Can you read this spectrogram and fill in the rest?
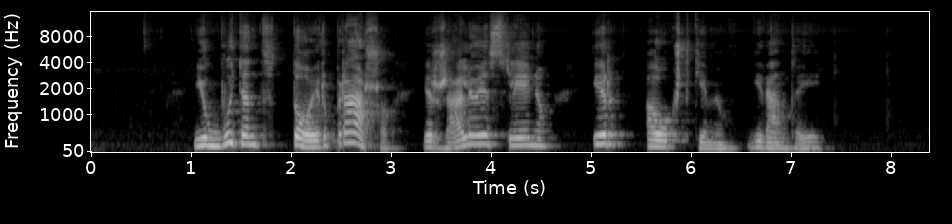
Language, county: Lithuanian, Klaipėda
